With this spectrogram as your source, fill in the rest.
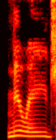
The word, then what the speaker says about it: mirage: Mir age and marriage. Mirara G is pronounced Mirage, said Valency shortly, picking up her tea and her beans.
